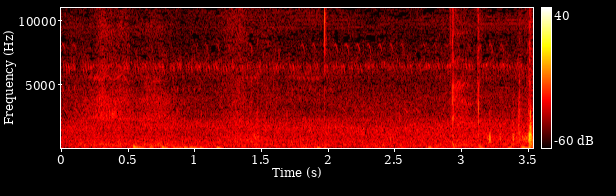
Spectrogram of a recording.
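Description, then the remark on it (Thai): Steady rushing of the Nan River flowing nearby through the Kaeng Chet Khwae rapids in Thailand at night, recorded on a phone microphone: a continuous broad hiss with low, uneven rumbles and occasional brief splashy bursts, with no voices present. “ลองมาเดินมาใกล้ๆแม่น้ำน่านดูซิว่าเจ้าไมโครโฟน ในโทรศัพท์ผมนี่จะอัดเสียงแม่น้ำหน้าลงไปได้บ้างไหมนะครับ”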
